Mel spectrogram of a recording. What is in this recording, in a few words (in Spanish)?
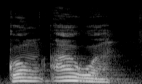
"con agua", Peru Cuzco; [kɔŋ.ˈaɣ˕wa]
